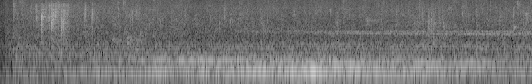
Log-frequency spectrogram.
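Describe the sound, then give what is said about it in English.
A shower runs in a steady, hissing stream of spraying water in a shower cubicle behind a yellow curtain as a woman rinses her long blonde hair, with a brief louder splash at the start and a faint low hum beneath. No one speaks. “She shuts her eyes under the flow of water and turns around, rinsing her hair, squeezing it with both hands.”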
